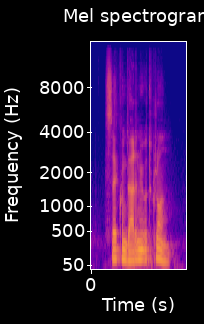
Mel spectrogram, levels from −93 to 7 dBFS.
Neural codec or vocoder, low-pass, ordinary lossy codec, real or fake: autoencoder, 48 kHz, 32 numbers a frame, DAC-VAE, trained on Japanese speech; 14.4 kHz; none; fake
